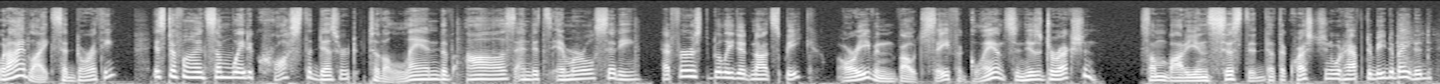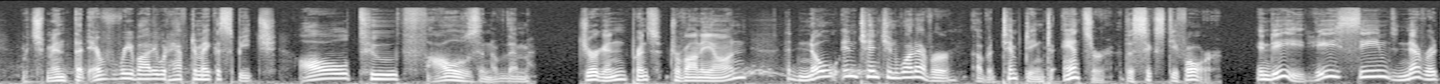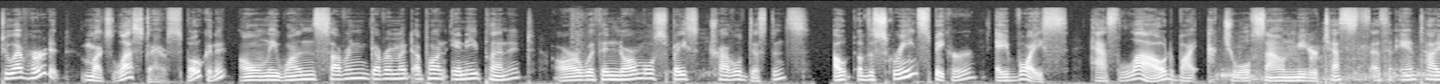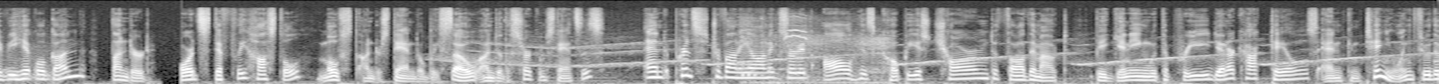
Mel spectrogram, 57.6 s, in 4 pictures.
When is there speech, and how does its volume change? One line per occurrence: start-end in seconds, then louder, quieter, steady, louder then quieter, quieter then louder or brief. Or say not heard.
0.0-57.5 steady.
